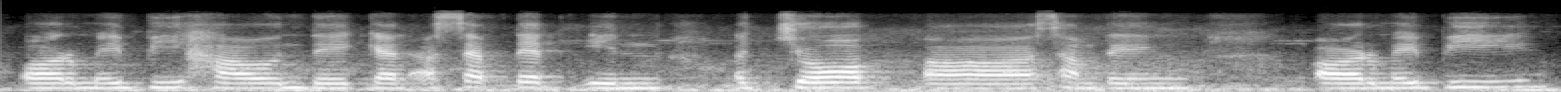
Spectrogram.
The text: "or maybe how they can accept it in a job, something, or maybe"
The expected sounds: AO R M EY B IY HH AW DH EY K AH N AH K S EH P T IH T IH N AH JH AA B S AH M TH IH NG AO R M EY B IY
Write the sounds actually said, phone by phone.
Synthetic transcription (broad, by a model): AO R M EY B IY HH AW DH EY K AH N AH K S EH P T IH T IH N AH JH AA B S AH M T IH NG AO R M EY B IY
